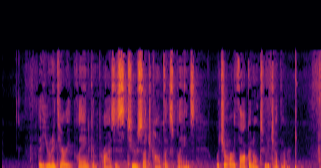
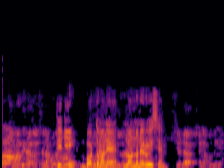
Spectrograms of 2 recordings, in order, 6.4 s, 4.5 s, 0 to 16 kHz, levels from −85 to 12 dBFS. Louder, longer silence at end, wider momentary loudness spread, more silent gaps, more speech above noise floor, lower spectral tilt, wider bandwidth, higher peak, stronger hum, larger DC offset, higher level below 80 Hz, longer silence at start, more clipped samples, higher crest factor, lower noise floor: second, -20 LUFS vs -17 LUFS; about the same, 0 s vs 0.1 s; second, 14 LU vs 19 LU; neither; first, 33 dB vs 21 dB; second, -4 dB/octave vs -5.5 dB/octave; first, 11.5 kHz vs 7.8 kHz; about the same, -2 dBFS vs 0 dBFS; neither; neither; first, -38 dBFS vs -60 dBFS; first, 0.6 s vs 0.05 s; neither; about the same, 20 dB vs 18 dB; first, -53 dBFS vs -38 dBFS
